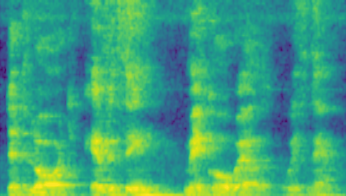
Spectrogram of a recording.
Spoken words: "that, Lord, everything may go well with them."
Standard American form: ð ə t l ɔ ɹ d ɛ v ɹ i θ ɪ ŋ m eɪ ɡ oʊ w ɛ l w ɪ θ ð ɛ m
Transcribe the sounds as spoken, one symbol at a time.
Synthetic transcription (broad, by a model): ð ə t l ɔ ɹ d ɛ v ɹ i t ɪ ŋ m eɪ ɡ oʊ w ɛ l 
